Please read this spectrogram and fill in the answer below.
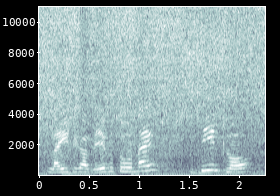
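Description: Mutton pieces frying in mustard oil in an open pan, a steady sizzle, under a louder wavering pitched sound that rises and falls.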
